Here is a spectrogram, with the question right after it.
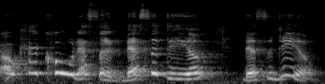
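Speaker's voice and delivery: high, loud, laughing acceptance; delighted laughing yes. Retold or imitated. Wife agreeing to husband's offer, laughing with delight. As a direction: squeal it out, thrilled at the deal.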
